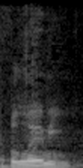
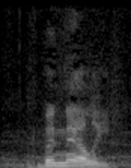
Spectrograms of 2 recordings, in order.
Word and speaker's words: Benelli: you are well no it's spelled a certain way and it's holy but it's Italian right so Benelli wow that's awesome it's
